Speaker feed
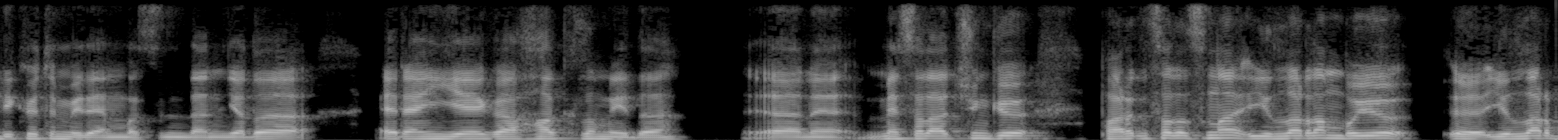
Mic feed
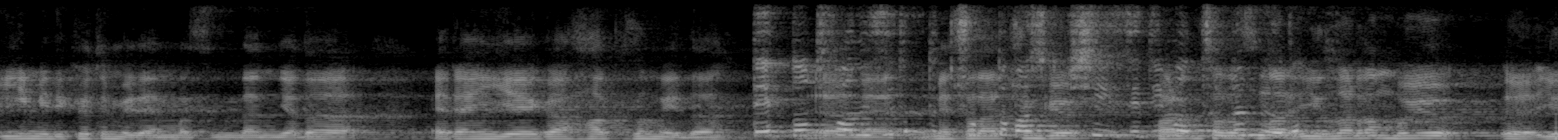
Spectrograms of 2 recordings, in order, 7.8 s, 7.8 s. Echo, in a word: present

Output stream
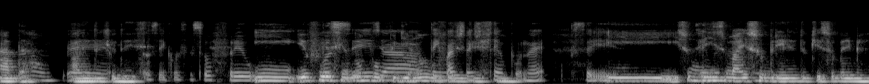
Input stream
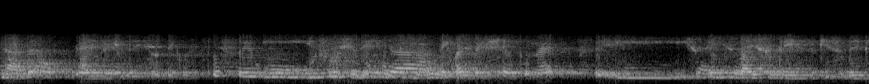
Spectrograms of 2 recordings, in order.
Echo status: present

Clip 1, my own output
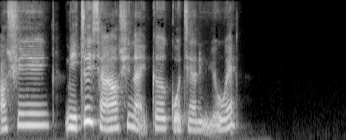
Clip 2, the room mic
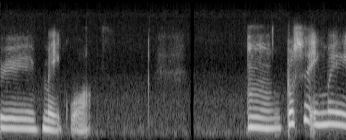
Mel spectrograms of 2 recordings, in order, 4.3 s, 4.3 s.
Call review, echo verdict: none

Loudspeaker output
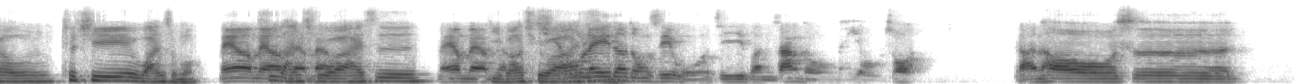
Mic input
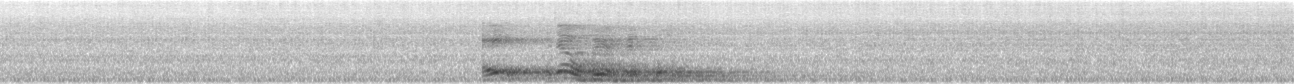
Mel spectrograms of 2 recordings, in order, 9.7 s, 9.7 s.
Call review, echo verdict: none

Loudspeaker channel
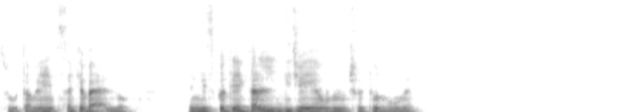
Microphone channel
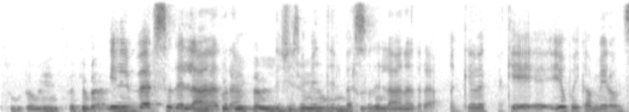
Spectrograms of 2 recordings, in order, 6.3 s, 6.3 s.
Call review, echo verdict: present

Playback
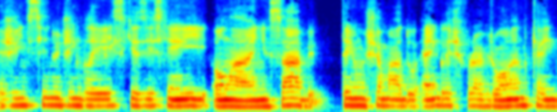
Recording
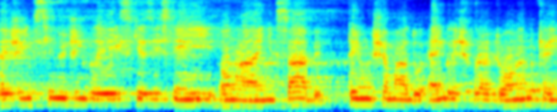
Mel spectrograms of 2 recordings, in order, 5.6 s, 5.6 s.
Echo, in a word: present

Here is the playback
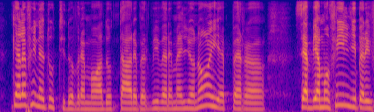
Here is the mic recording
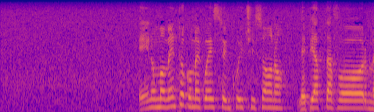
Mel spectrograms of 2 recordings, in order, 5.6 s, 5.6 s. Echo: none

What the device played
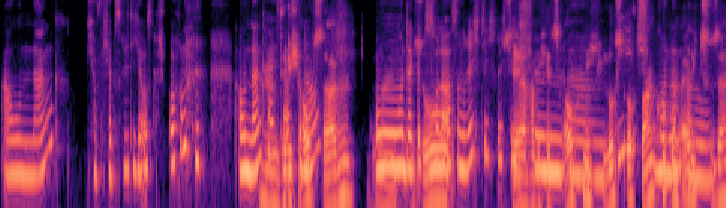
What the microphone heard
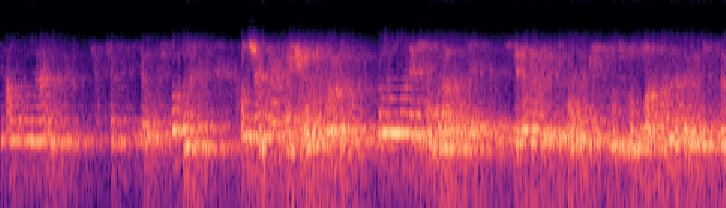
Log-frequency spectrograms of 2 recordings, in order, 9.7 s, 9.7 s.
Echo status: present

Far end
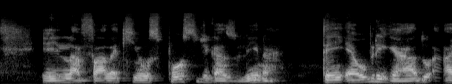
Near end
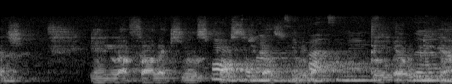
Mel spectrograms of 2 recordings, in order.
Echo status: present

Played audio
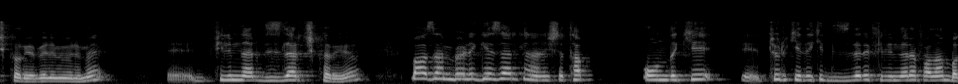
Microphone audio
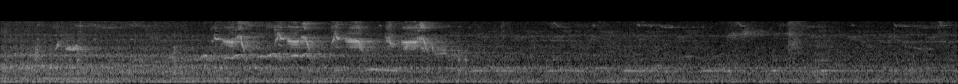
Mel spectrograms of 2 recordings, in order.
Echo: none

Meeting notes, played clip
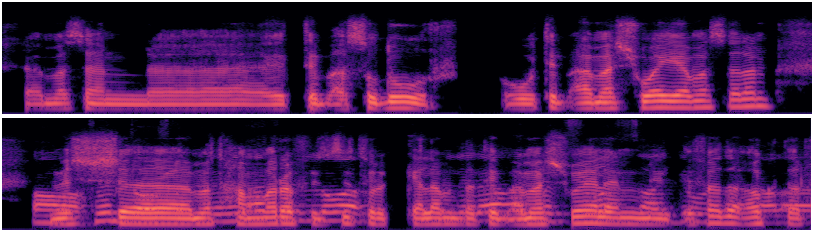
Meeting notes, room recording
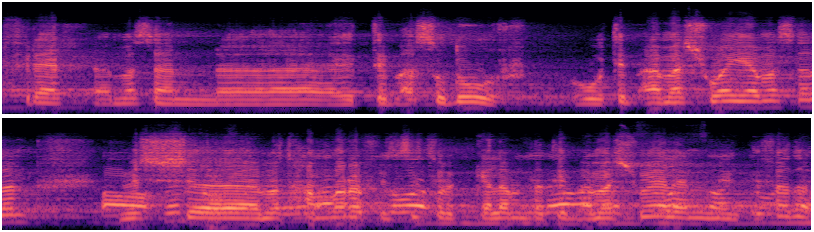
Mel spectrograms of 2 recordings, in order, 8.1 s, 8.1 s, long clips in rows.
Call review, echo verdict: present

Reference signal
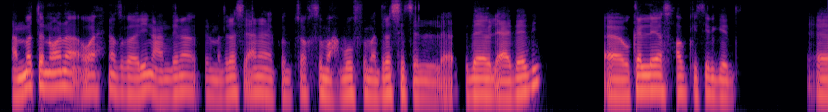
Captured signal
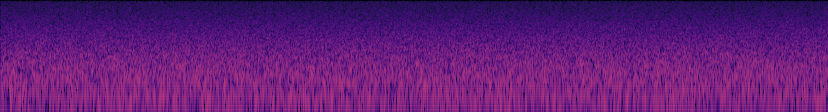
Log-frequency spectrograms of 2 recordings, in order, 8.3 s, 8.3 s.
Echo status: none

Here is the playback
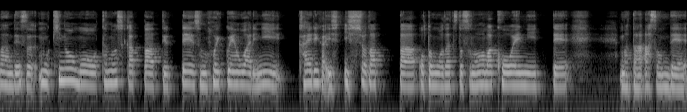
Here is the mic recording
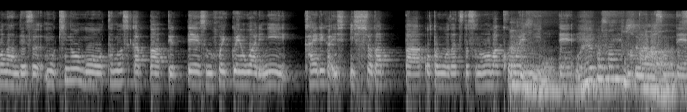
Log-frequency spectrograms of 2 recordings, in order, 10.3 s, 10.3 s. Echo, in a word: present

